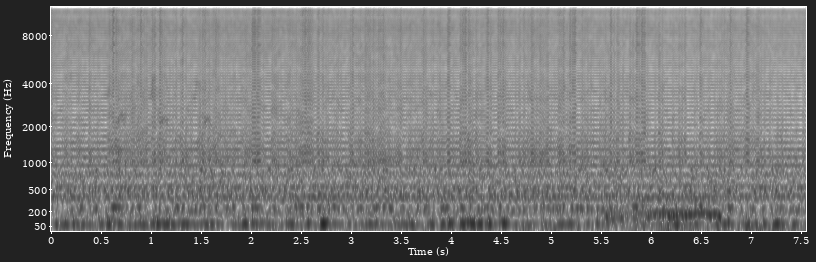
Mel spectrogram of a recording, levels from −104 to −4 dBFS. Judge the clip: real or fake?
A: fake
